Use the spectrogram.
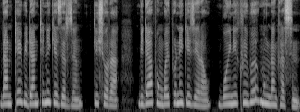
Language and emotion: Bodo, neutral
